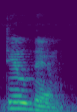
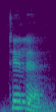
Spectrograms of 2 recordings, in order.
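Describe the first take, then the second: First: Both words are said fully and separately. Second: The th sound drops and the words merge. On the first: The speaker calls it wrong. "আমরা পাই বলে থাকি" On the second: The speaker calls it right. "স্মার্ট ইংলিশের সময় বলতে হবে"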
